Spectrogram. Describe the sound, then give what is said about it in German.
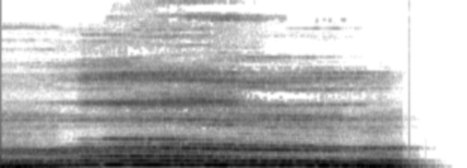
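A monstrous flesh golem scream: one long, loud, droning howl at a steady mid pitch, held for nearly three seconds before it breaks off, with no other sounds around it. “Der Golem schreit”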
